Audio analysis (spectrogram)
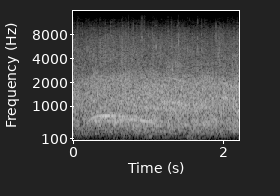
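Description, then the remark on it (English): An audience claps steadily for the presenter's helpers after a chocolate-box science experiment, a dense, even wash of applause that holds at the same level from start to finish without anyone speaking. “If everybody could give my helpers a big clap.”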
